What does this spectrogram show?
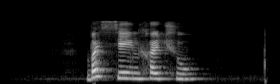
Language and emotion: Russian, positive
